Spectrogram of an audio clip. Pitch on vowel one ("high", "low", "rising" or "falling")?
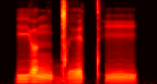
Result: falling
